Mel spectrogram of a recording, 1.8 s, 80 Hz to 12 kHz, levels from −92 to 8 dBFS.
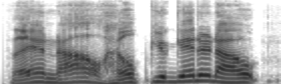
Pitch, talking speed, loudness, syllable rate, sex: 165 Hz, 240 wpm, -15 LUFS, 4.7 syllables/s, male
